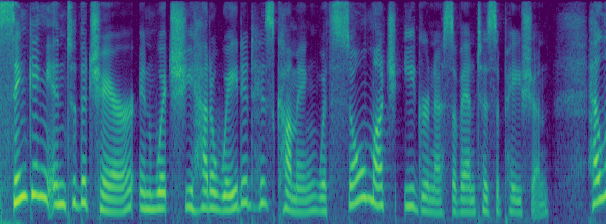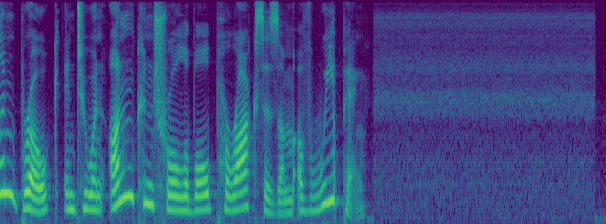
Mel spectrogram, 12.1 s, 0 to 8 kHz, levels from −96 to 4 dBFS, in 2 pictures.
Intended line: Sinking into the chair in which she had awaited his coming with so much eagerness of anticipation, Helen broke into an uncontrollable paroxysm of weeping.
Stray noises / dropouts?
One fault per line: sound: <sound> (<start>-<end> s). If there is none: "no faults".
no faults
